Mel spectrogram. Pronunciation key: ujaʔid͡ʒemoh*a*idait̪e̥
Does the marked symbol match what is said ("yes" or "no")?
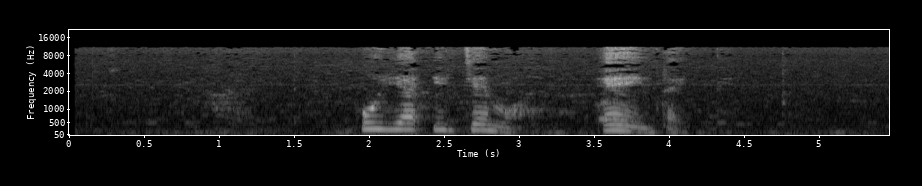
no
